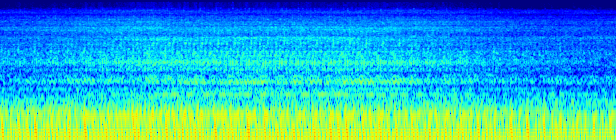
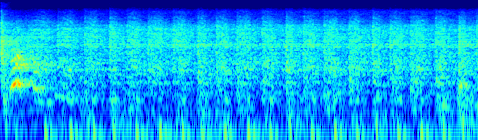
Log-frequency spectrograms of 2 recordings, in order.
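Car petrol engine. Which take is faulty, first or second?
second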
